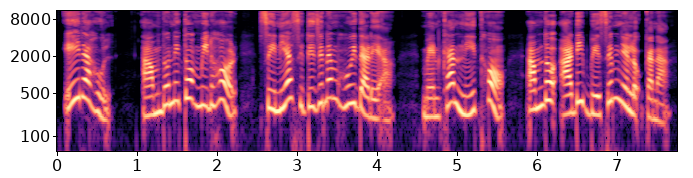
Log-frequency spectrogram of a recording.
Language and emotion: Santali, happy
